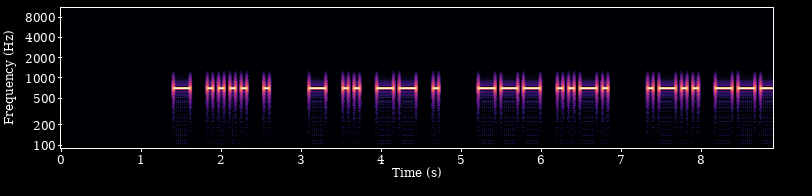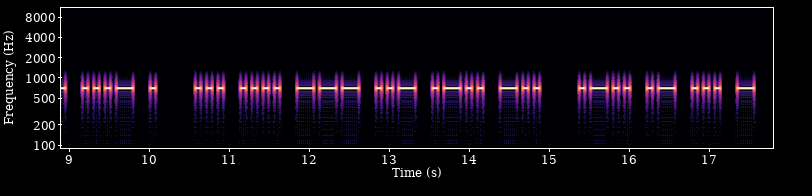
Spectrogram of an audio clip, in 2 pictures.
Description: Morse code, heard as a keyed tone, about 17 wpm, 700 Hz. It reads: THE TIME OF LOVE SHOULD LAST
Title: Sentences from Top 1600 Words 17wpm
